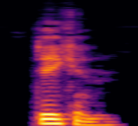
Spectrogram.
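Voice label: "deacon", Australian English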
